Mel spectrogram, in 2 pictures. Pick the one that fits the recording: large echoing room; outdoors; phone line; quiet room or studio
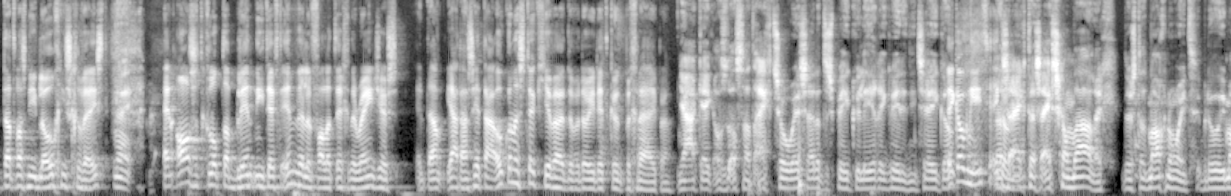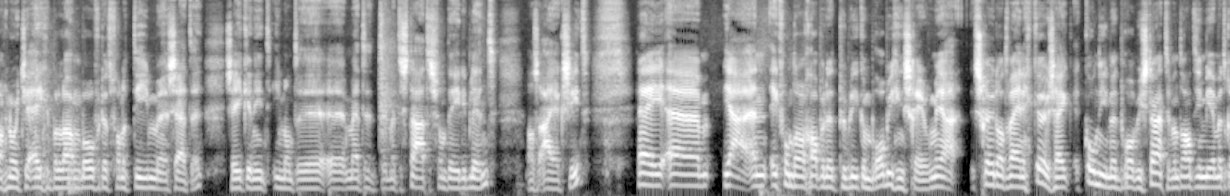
quiet room or studio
